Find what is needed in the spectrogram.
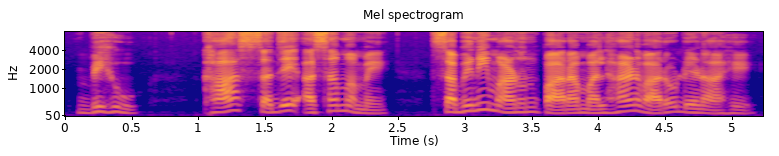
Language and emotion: Sindhi, neutral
